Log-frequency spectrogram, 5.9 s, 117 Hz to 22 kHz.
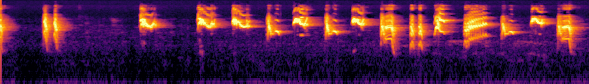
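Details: Long-tailed shrike song, kept as a cage bird and played to provoke other shrikes into singing: a fast run of sharp, scratchy, high chips and harsh notes, rather irregular, about 100 per minute, with a faint low hum.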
